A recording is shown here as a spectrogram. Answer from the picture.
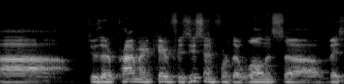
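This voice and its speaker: A man speaks at a fairly quick pace with a strong Greek accent. His voice sits at a medium pitch with a bright, sharp tone. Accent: thick Greek. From Greece, Athens. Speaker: insurance agent. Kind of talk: casual interview. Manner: halting, many fillers.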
